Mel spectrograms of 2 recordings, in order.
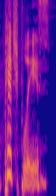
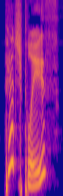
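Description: First: It is said in a sassy, dismissive tone. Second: It is said in a polite, gentle tone. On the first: It is meant as a rude inside joke. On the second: It is meant as a courteous request.

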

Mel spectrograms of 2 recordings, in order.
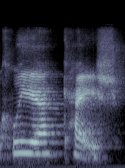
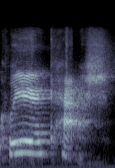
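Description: First: Cache is said in a non-American pronunciation. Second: Cache is said in an American pronunciation.

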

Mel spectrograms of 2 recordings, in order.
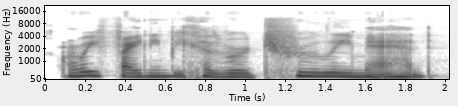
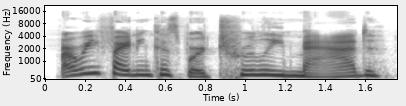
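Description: First: It is said with care and sincerity. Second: It is said with a little anger.

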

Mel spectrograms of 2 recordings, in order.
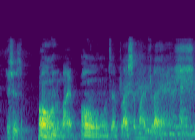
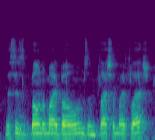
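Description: First: It is said with amazed, excited energy. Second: It is said in a plain, calm way. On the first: The speaker calls it right. "He went, yo" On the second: The speaker calls it wrong. "He didn't say it that way"

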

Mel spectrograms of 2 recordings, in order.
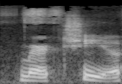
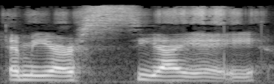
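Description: First: The word is pronounced the Italian way. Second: The word is pronounced the English way.

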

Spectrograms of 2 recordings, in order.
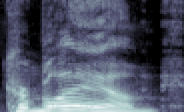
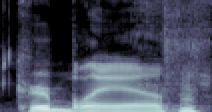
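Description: First: The word is exclaimed with lively energy. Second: The word trails off flatly with low energy. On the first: The speaker calls it right. "It's pronounced Kerblam" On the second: The speaker calls it wrong. "you pronounced it with an ellipses"

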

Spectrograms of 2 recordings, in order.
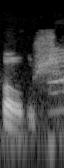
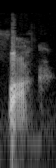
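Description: First: The name ends with an sh sound. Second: The name ends with a k sound. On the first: The speaker calls it right. "it actually is pronounced Fosh" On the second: The speaker calls it wrong. "I've always pronounced it fuck"

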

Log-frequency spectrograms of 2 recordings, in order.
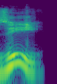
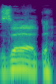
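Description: First: The letter is said the American way, zee. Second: The letter is said the British way, zed.

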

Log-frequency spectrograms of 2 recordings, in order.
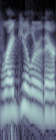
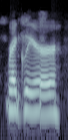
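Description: First: The word is said in its full form. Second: The word is said in a squashed, altered form. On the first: The speaker calls it right. "instead of regular" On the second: The speaker calls it wrong. "they thought it was reglier"

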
